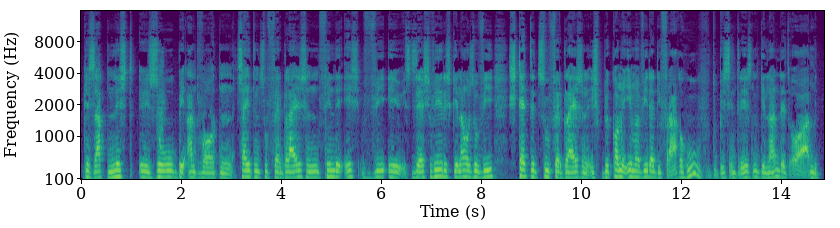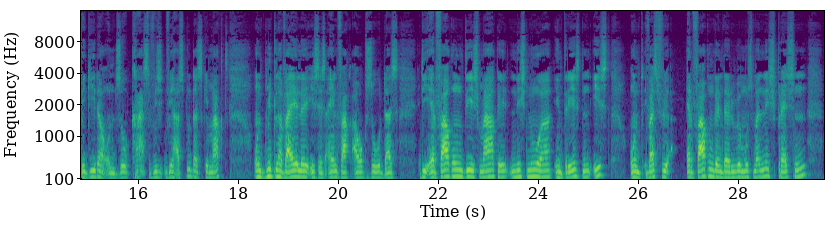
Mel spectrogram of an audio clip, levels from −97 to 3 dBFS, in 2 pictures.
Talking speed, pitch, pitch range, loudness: 135 wpm, 125 Hz, 120-135 Hz, -21 LUFS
